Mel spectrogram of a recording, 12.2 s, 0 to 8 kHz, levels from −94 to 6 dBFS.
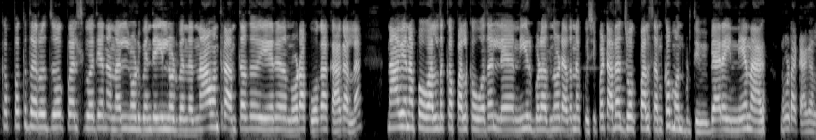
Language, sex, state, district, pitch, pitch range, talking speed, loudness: Kannada, female, Karnataka, Bellary, 245 Hz, 235-265 Hz, 155 wpm, -15 LUFS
